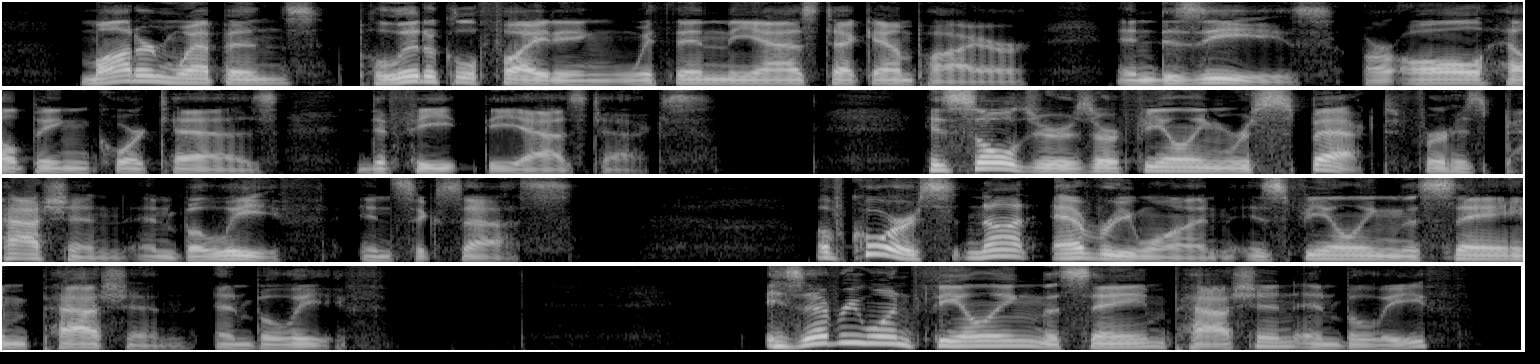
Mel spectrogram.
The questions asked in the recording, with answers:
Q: Is everyone feeling the same passion and belief?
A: No, not everyone is feeling the same passion and belief.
